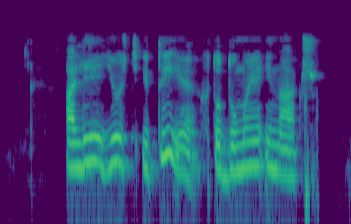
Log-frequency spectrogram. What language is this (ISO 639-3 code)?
bel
